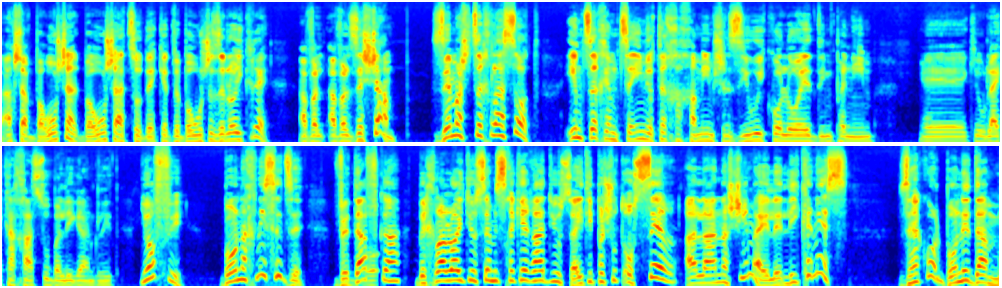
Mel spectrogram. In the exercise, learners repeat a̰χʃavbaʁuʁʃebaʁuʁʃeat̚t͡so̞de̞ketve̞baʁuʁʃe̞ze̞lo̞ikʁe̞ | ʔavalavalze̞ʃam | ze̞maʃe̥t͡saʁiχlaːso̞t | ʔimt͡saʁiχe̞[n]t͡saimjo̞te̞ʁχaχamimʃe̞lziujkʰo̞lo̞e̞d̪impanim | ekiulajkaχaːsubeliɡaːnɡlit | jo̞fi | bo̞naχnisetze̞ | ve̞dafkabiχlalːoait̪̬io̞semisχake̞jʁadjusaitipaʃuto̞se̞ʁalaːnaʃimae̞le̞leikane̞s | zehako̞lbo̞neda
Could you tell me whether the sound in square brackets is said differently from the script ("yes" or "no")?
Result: yes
